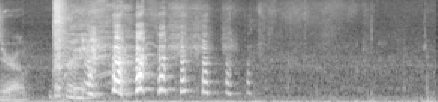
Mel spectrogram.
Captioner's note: laughing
